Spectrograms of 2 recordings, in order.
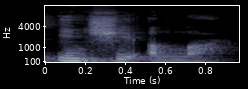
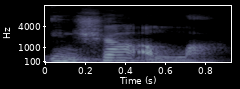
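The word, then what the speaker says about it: إن شاء الله: Inshi means to create. No one says inshi Allah. They say insha'Allah. That's what it is.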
